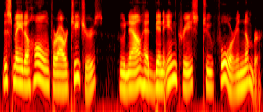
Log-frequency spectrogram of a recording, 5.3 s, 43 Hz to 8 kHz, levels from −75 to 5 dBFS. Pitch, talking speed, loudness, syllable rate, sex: 155 Hz, 180 wpm, -18 LUFS, 4.2 syllables/s, male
